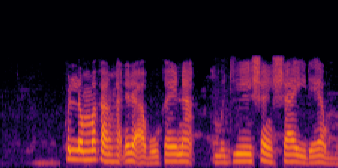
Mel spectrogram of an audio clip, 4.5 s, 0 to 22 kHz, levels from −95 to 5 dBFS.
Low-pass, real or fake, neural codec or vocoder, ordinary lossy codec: 5.4 kHz; real; none; none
